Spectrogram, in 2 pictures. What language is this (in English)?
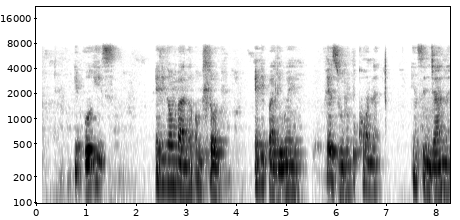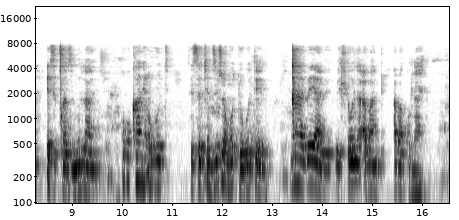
North Ndebele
